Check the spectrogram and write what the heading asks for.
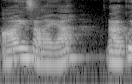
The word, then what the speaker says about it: Isaiah: 이사야는 영어로는 Isaiah라고 읽고요.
